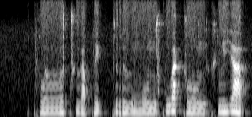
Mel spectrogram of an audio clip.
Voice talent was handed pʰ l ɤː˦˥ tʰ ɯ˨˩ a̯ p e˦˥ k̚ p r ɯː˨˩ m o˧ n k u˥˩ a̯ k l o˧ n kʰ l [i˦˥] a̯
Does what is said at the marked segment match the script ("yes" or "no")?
no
